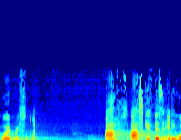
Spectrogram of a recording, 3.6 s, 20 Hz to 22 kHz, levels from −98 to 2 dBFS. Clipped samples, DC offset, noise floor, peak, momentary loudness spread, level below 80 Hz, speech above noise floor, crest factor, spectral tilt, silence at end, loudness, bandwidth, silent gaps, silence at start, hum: under 0.1%; under 0.1%; -64 dBFS; -6 dBFS; 18 LU; -68 dBFS; 38 dB; 22 dB; -6 dB/octave; 0 s; -26 LUFS; 11 kHz; none; 0 s; 50 Hz at -65 dBFS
